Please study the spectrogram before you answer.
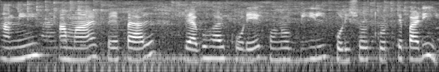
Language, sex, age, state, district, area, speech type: Bengali, female, 18-30, West Bengal, Uttar Dinajpur, urban, read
